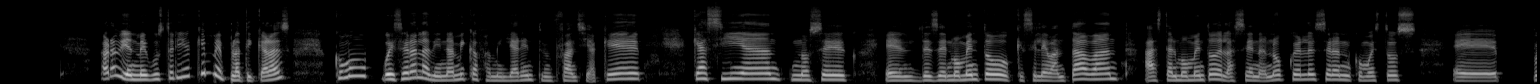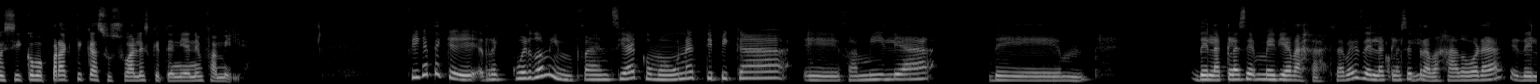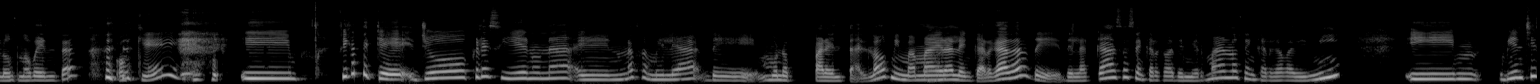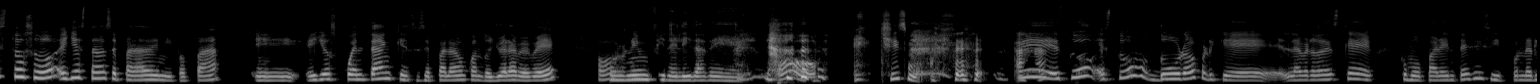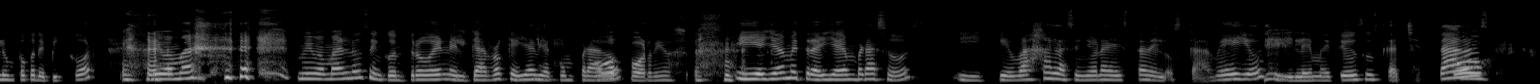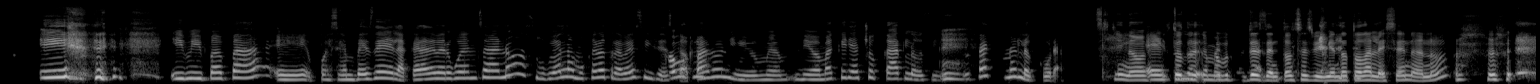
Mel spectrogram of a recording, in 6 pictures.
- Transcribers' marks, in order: chuckle; inhale; laugh; chuckle; laugh; other noise; chuckle; gasp; laughing while speaking: "y"; unintelligible speech; gasp; chuckle
- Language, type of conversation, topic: Spanish, podcast, ¿Cómo era la dinámica familiar en tu infancia?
